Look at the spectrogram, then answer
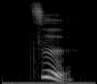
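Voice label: "自", Chinese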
